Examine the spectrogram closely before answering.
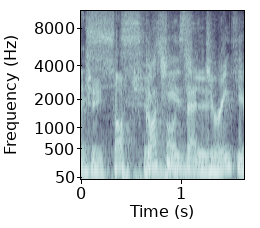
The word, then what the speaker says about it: Sochi: How do you pronounce it here? Sochi. Sochi. We just say Sochi.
